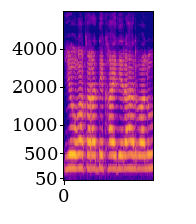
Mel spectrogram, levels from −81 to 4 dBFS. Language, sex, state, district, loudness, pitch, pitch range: Bhojpuri, female, Uttar Pradesh, Deoria, -14 LUFS, 235 Hz, 235-240 Hz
